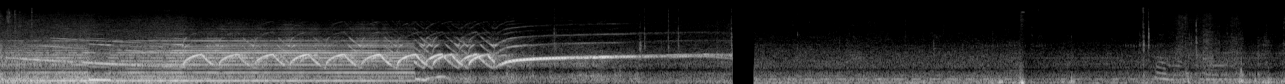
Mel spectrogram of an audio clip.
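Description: Emergency vehicle siren: a slow falling wail, then a fast yelp going up and down about three times a second, then a rising wail, over a steady low hum. It cuts off abruptly about seven seconds in, leaving a quieter steady hum.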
